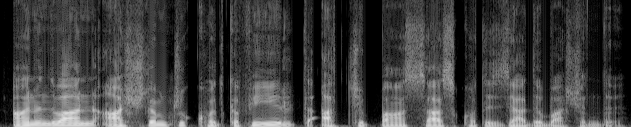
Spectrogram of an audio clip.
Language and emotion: Kashmiri, neutral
